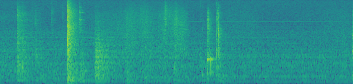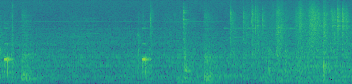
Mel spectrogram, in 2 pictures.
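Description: KONE elevator car riding with a steady low hum, giving three short high electronic beeps about three seconds apart. A sharp knock comes about a second in, with a few lighter clicks.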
